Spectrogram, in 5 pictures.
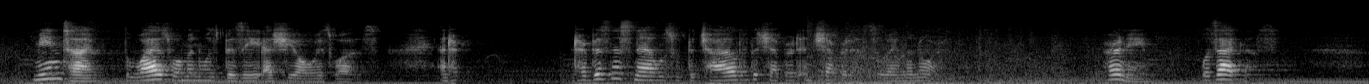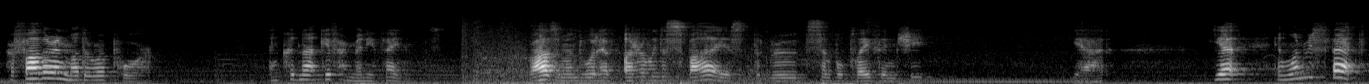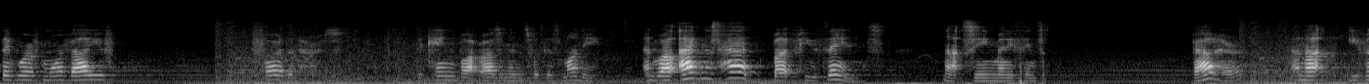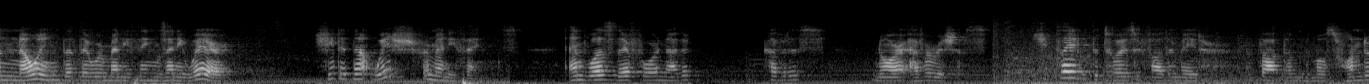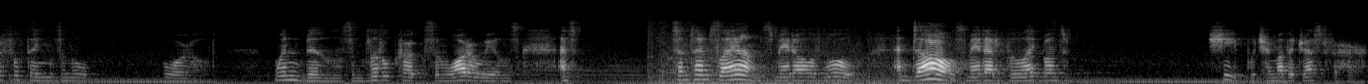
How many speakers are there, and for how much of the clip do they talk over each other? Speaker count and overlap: one, no overlap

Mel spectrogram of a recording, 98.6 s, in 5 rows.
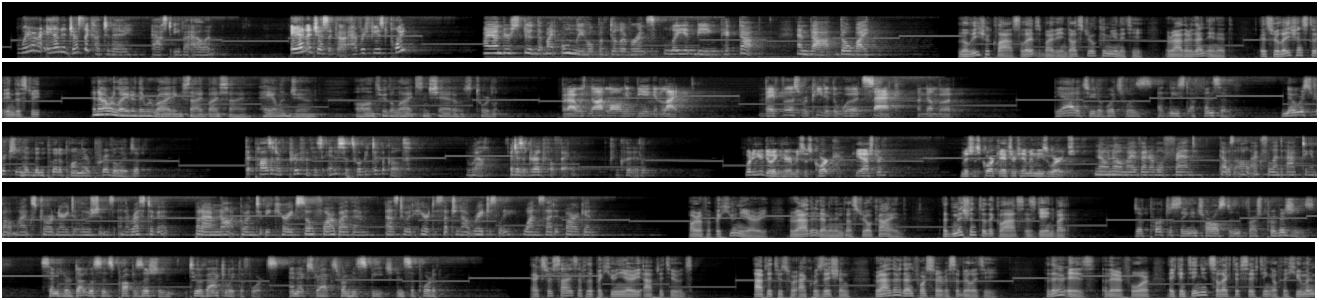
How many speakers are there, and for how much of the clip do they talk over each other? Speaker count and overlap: nine, no overlap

